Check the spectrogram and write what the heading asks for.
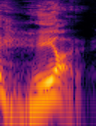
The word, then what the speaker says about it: here: हेयर। यहां पे जो है ना ई साइलेंट है, इसका ई उच्चारण यहां पे नहीं हो रहा है, हेरे मत पढ़िएगा, ठीक है ना?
